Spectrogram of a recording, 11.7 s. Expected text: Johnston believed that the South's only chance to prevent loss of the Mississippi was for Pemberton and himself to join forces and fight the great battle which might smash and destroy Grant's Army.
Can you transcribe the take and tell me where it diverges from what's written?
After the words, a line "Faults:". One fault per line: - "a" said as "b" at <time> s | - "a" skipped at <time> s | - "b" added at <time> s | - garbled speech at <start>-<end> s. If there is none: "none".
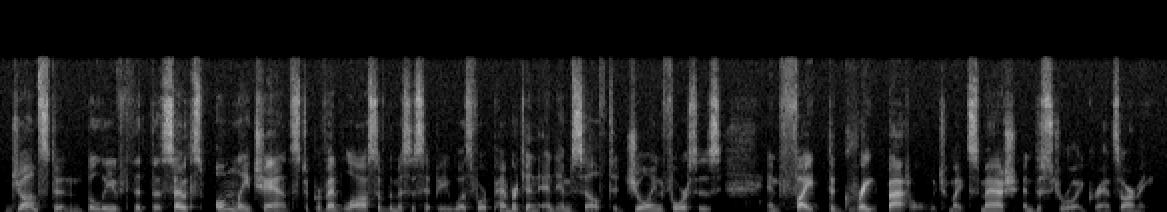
Johnston believed that the South's only chance to prevent loss of the Mississippi was for Pemberton and himself to join forces and fight the great battle which might smash and destroy Grant's Army.
Faults:
none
